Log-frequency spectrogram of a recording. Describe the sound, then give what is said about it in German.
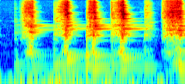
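A fine, hard natural whetstone is stroked along a scythe blade in five rasping strokes at a steady rhythm, each bright scrape carrying a faint metallic ring from the blade. “Da streichen Sie jetzt dem Blatt entlang. Das hat man sicherlich schon mal gesehen, wie halt mit so einem Schleifstein.”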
